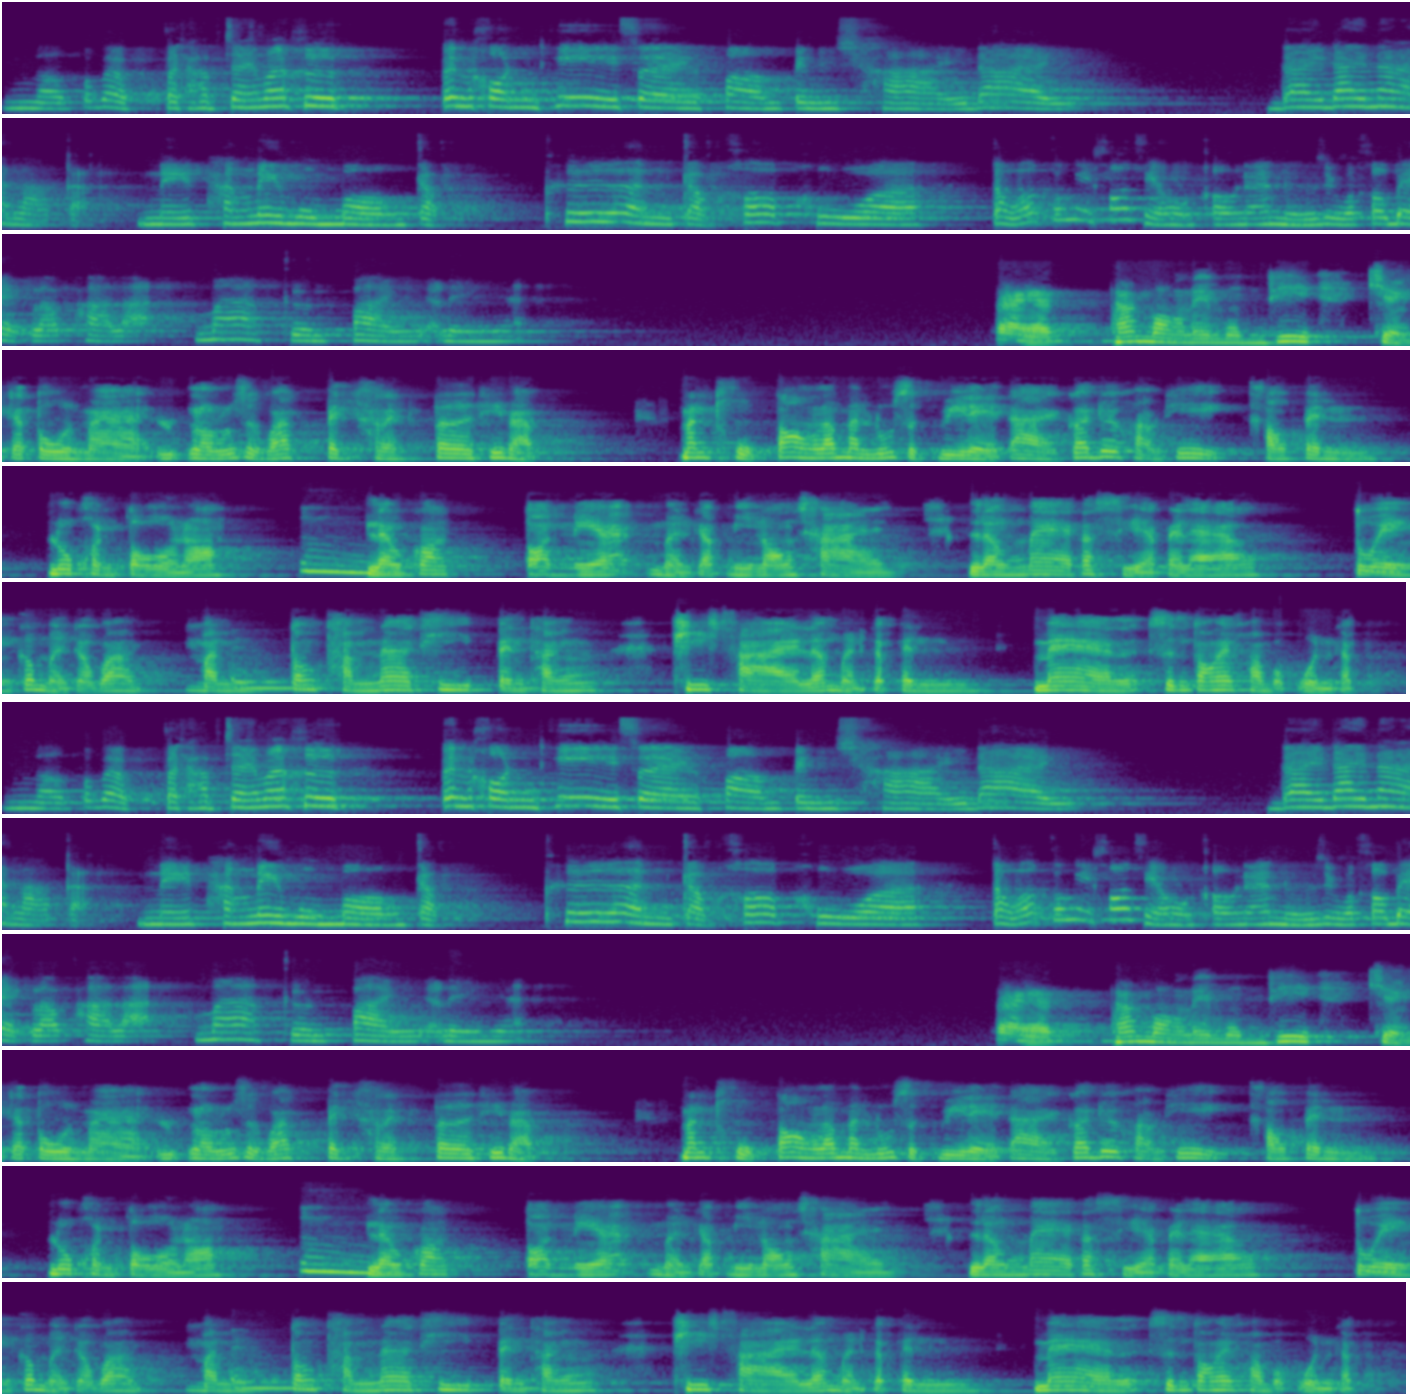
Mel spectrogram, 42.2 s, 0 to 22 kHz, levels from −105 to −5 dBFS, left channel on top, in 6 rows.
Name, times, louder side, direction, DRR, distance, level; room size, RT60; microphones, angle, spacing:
voice 1, 0.0-1.8 2.2-5.4 6.3-9.3 9.8-11.7 12.0-16.7 19.1-19.7 29.6-30.2 35.0-35.2 36.3-36.8, right 1 dB, 25° right, 9 dB, 1.8 m, -33 dB
voice 2, 19.0-23.8 24.5-28.0 28.4-29.3 30.0-30.4 30.8-34.4 34.9-40.1 40.4-42.0, left 2 dB, 30° left, 13 dB, 1.0 m, -28 dB
29.0 x 20.0 x 8.5 m, 0.95 s
head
